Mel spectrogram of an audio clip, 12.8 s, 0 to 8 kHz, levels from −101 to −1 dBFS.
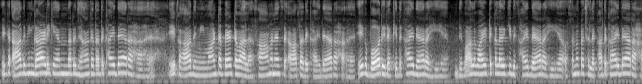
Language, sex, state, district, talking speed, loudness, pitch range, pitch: Hindi, female, Bihar, Purnia, 205 wpm, -17 LUFS, 215-265 Hz, 245 Hz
